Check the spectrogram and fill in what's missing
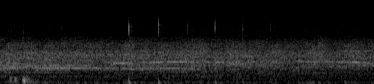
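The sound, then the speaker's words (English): An audience clapping their hands during a church worship service: a dense, steady wash of many overlapping claps, with a few sharper individual claps standing out, lasting the whole few seconds at a moderate level. “Shout unto God with a voice of triumph and clap your hands.”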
